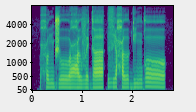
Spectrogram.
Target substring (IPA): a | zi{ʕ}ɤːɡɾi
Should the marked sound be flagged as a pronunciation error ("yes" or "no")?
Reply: yes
